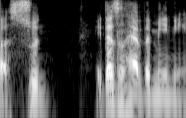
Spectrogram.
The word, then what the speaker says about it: Sun: pronounce it English but in Mandarin Chinese is pronounced soon it doesn't have a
